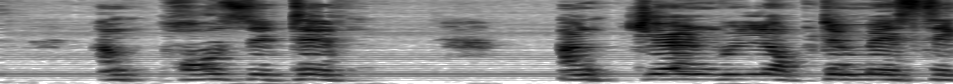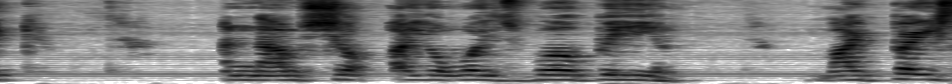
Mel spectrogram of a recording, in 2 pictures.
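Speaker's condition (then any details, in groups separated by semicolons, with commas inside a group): Traumatic brain injury; speech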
